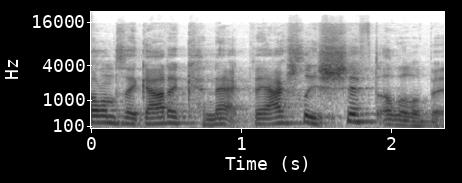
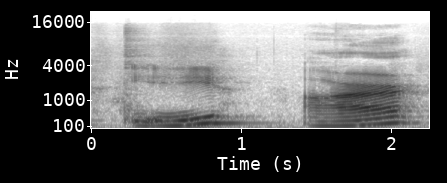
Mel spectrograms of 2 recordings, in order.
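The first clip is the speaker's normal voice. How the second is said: slow, question-like rising second tone on E and R; 4 semitones lower than usual. Teaching tones to learners in china, slow rising tone on each syllable. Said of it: "It's slow, it's rising, it's a bit of a question".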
